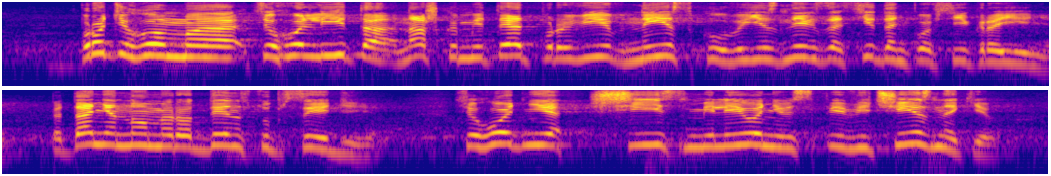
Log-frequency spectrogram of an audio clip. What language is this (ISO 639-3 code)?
ukr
